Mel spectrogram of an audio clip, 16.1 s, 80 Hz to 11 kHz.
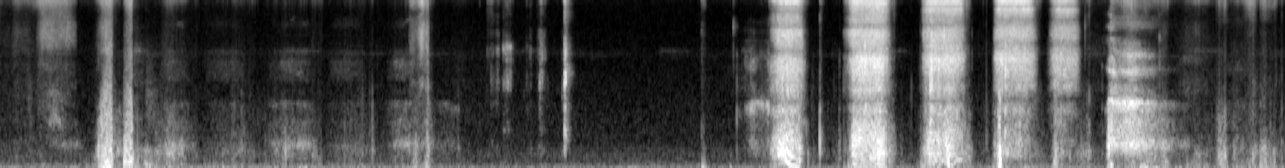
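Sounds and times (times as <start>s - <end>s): person sneezing: 9.6s - 14.2s.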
